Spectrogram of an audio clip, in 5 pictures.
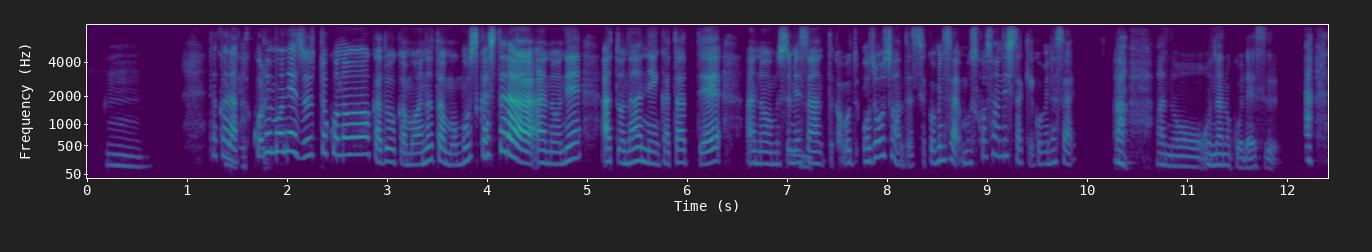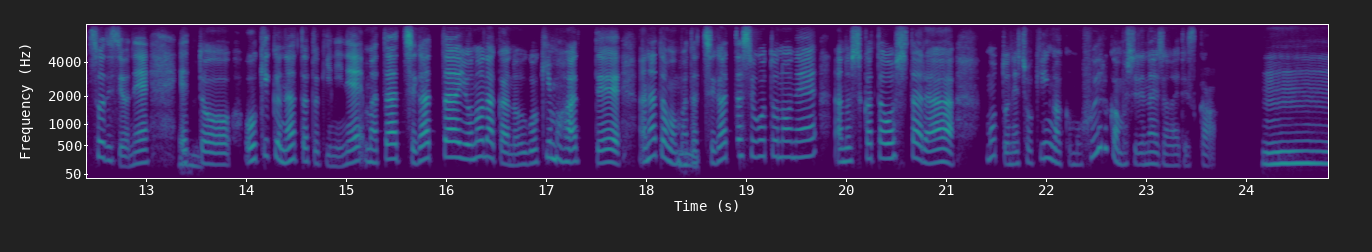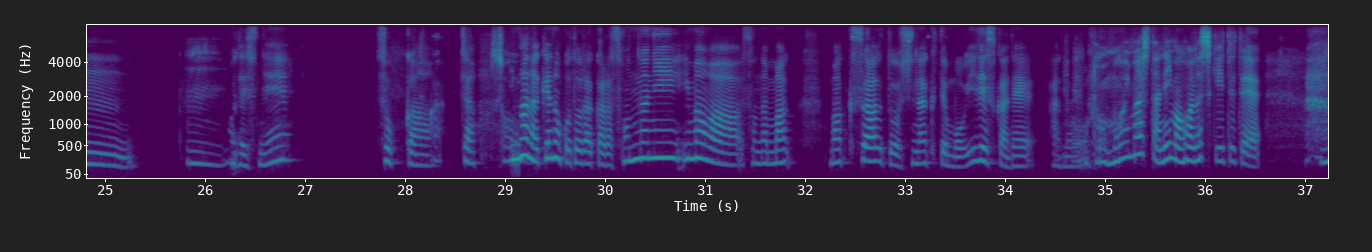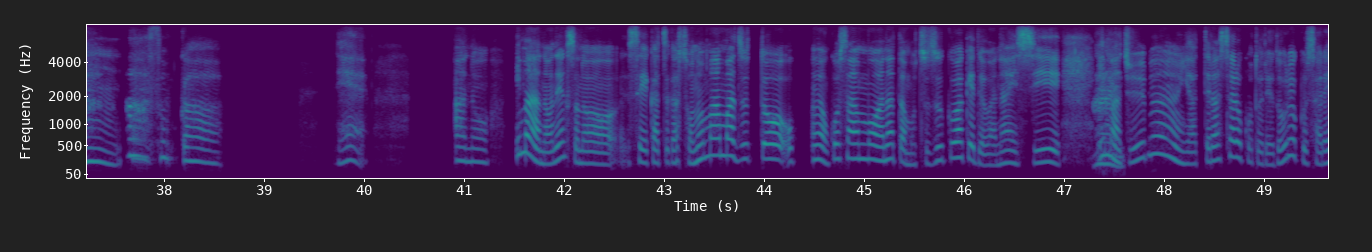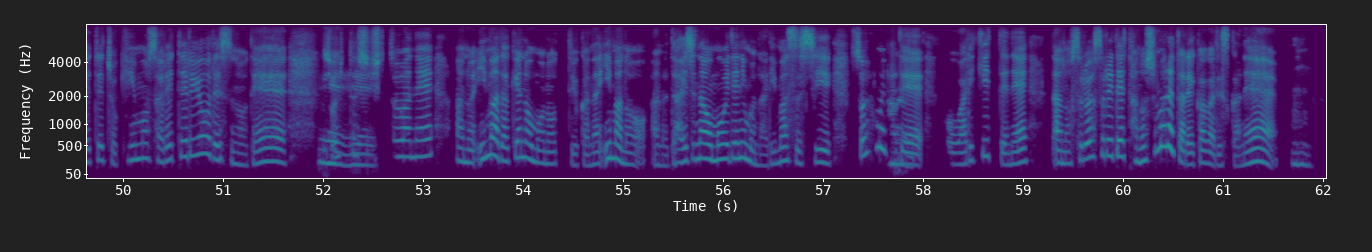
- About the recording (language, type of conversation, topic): Japanese, advice, 毎月決まった額を貯金する習慣を作れないのですが、どうすれば続けられますか？
- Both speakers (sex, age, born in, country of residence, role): female, 45-49, Japan, Japan, user; female, 55-59, Japan, United States, advisor
- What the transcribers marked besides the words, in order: in English: "マックスアウト"; chuckle; unintelligible speech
